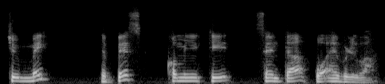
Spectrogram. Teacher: so when there's k between the words and t between the words you don't make that sound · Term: no k sound no t sound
